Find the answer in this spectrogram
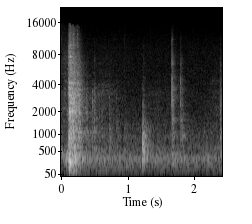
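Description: A sharp clatter of steel saucepans and utensils handled on an electric stovetop right at the start, followed by a few light taps as a plastic spoon is laid down on the stove.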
